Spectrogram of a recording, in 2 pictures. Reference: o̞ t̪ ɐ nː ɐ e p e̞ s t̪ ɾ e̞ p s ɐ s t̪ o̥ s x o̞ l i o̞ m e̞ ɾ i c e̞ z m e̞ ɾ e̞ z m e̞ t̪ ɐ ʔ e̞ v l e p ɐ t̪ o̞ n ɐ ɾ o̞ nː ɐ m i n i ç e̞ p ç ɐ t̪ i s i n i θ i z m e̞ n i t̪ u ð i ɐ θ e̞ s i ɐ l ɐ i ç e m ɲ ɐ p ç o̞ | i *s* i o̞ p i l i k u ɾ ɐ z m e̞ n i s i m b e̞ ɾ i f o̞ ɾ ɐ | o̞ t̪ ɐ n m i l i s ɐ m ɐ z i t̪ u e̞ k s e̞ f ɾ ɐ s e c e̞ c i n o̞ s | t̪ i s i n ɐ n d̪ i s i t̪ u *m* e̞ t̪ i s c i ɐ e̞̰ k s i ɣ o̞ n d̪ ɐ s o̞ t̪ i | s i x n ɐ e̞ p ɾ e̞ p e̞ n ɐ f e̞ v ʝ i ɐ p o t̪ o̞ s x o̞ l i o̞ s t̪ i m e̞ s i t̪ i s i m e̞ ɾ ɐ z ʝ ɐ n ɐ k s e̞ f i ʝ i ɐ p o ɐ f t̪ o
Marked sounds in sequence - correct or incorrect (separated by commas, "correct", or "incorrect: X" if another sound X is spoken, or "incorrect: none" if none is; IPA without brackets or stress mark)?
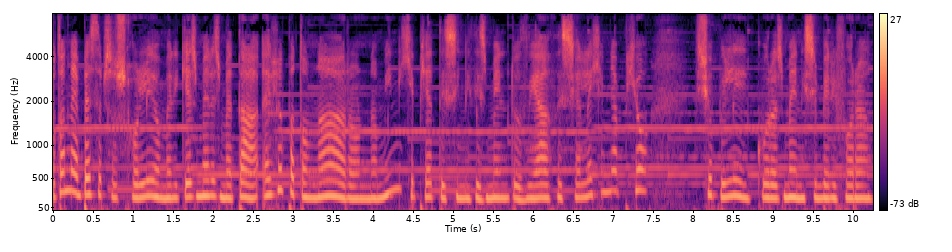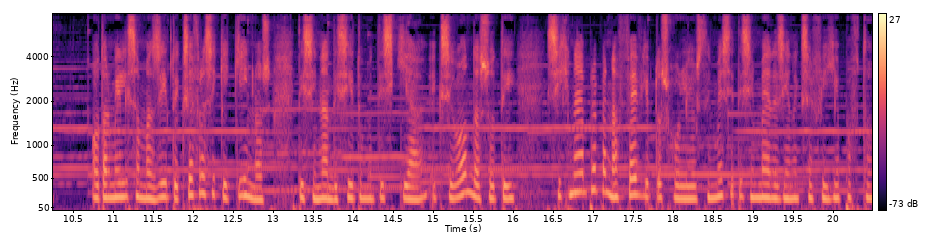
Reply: correct, correct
